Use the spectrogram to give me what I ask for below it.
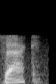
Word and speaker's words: Zach: My name is Zach, spelled Z-A-C-H. – Mm-hmm. – And I'm from Bank of Cardiff. Cardiff is spelled C-A-R-D-I-F-F.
